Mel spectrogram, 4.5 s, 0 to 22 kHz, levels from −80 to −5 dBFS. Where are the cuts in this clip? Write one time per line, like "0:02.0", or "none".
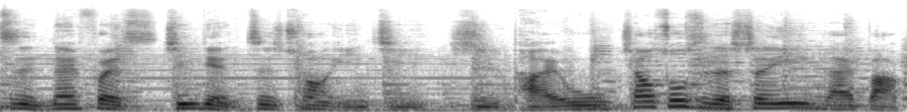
0:03.1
